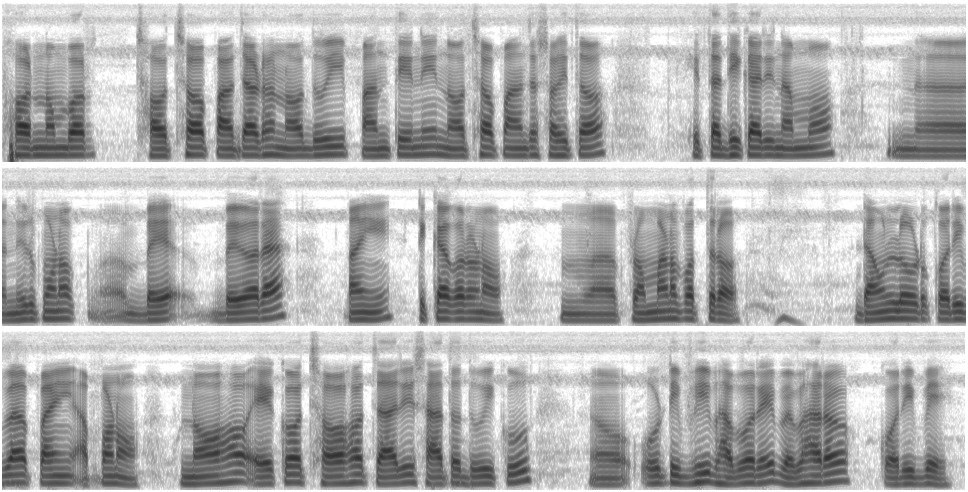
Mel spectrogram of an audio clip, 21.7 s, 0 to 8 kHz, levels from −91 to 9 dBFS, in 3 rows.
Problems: none marked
